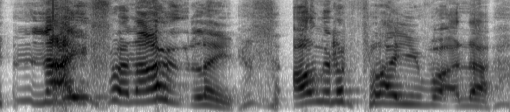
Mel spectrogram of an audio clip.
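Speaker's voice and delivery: ordinary talk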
